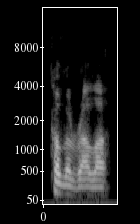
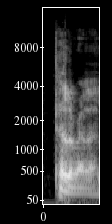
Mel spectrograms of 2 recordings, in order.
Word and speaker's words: Pillarella: And yeah, we go with more of the American pronunciation, but you did hit it right on the head. You can go with Pillarella. Pretty much sounds how it spells, but Pillarella, love it.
